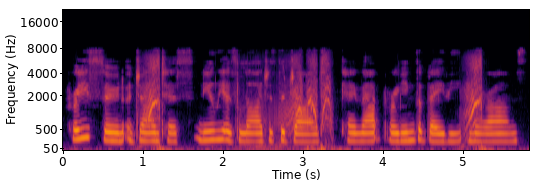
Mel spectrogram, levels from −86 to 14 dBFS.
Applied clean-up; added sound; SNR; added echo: none; Zipper (clothing); 10 dB; none.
